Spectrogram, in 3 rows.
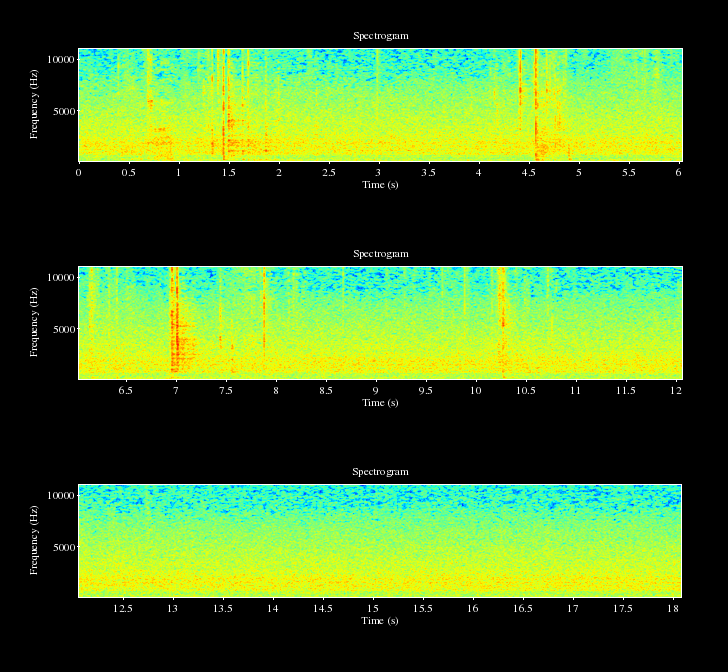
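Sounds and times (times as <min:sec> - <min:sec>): steady background hum: 0:00.0 - 0:18.0
clicks and knocks of hand work: 0:00.4 - 0:11.0.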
